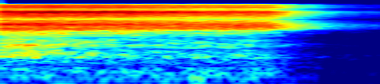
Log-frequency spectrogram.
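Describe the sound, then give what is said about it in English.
A smooth, steady breath drawn in through the nose into the belly during a breathing exercise, a soft airy hiss lasting well over a second before tapering off into silence. “So you breathe in from your nose and you breathe into your belly.”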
